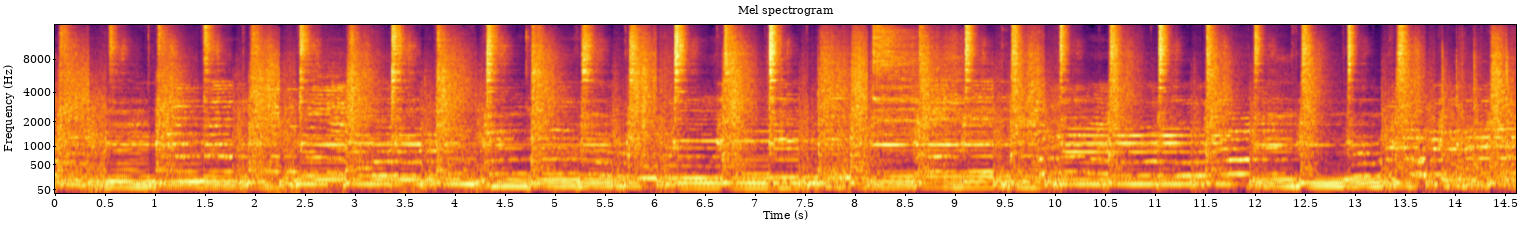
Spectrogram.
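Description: A young rock band playing live: a drum kit keeps a steady beat under electric guitars, continuing without a break.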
